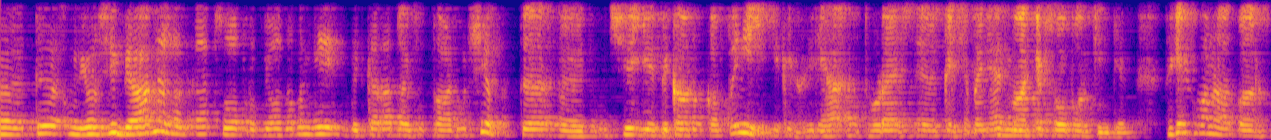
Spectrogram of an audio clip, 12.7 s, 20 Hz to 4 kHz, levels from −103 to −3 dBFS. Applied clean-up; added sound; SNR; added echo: neural mask model DeepFilterNet 3.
